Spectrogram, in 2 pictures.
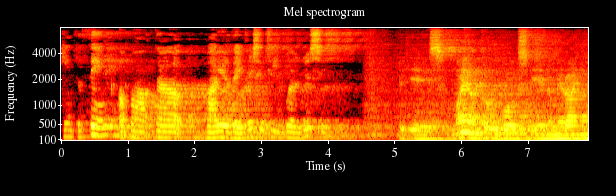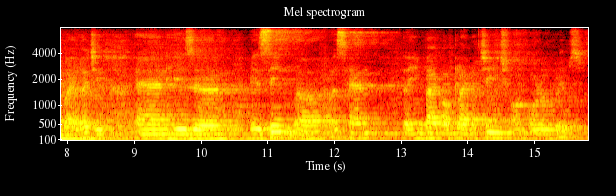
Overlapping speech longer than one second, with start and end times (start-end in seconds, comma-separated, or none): none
